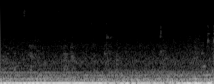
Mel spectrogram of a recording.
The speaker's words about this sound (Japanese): 運転変わってもらって僕が今助手席座って1人喋ってます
